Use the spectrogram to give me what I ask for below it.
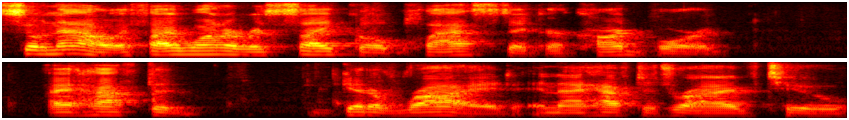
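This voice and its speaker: A man talks at a very slow pace. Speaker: tarot reader. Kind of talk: live stream tarot reading, casual chat. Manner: slurred, halting.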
